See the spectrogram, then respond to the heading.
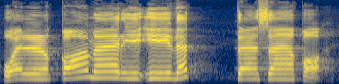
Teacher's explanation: meskipun za-nya 2 harokat, panjang idza, tapi karena ada tasydid setelahnya, maka panjangnya tidak berlaku. Jangan wal qamari idza tasaqa.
